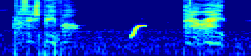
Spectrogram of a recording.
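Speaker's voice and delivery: hushed, soft half-whisper. A game narrator's hooded character leans close to a player, sort of whispering. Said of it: "kind of whispers to you like".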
